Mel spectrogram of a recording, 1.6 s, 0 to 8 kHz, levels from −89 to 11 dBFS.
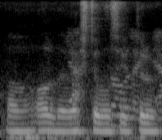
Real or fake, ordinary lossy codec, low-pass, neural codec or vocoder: real; none; none; none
